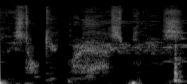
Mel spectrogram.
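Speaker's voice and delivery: hushed whisper, under the breath. Acting out a line to a guy in the scene, whispering. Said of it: "like, whisper".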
